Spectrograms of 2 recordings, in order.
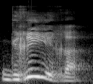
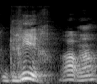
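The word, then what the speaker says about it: Gryr: Grir. Alors, G-R-Y-R, Grir. C'était facile.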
